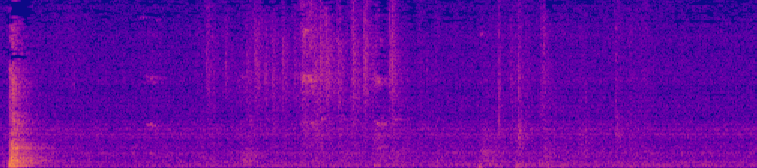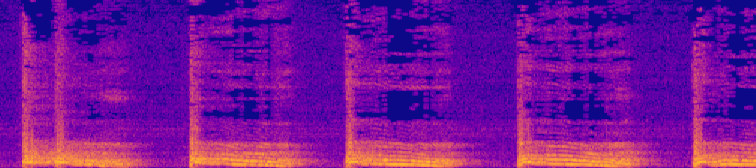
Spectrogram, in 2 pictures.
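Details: Basset hound suffering separation anxiety when left alone, recorded by a home camera; ten seconds of near silence with faint shuffling, then a steady run of five howls, each a harsh onset sliding into a falling wail.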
